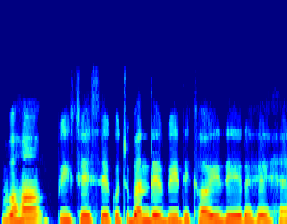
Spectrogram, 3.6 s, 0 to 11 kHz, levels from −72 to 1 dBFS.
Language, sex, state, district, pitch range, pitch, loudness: Hindi, female, Uttar Pradesh, Lalitpur, 240-255 Hz, 245 Hz, -15 LUFS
